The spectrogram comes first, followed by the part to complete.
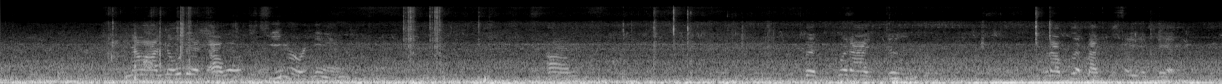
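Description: Steady low rumble of outdoor street noise, with faint voices talking and a few small clicks.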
